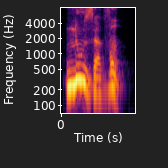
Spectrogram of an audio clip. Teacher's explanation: I do the liaison here because avons begins with a vowel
